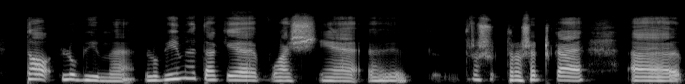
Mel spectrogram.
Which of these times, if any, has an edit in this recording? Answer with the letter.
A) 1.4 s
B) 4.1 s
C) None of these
C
